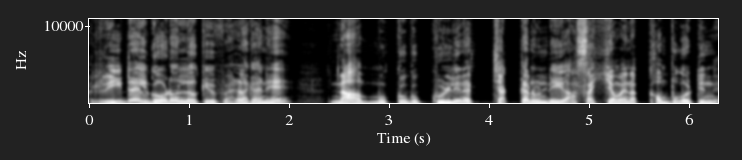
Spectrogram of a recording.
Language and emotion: Telugu, disgusted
